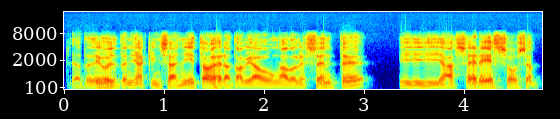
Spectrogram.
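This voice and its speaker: A man's voice: on the low side, lively intonation, brisk, a little mellow, dull audio. A young man from Spain, a guest telling his story in an interview, thoughtful and hesitant with many restarts. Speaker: guest, education coach.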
